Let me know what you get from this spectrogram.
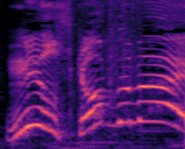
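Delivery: loud high call across the room. Real, not acted. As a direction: shout the name to call him over. Calling someone over.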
